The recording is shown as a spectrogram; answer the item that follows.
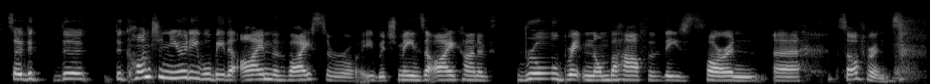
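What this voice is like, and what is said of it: Australian accent. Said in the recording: “You might be able to tell from my accent, I'm actually, like, grew up in Australia.”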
